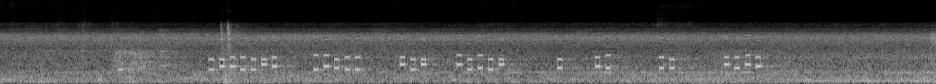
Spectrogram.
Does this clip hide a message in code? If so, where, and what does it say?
Yes: DTMF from 2.1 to 7.6 s, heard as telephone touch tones, dialled by machine, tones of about 50 ms, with radio hiss, a squelch burst at the end, room echo and the noise of a residential street. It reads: 17821*8 39422 01* #161* 4 86 54 05#8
